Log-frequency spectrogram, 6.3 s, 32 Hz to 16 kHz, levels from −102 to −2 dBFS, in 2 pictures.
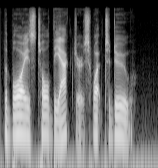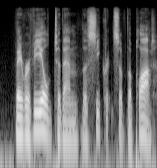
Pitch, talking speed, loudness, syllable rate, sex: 100 Hz, 160 wpm, -20 LUFS, 4.0 syllables/s, male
